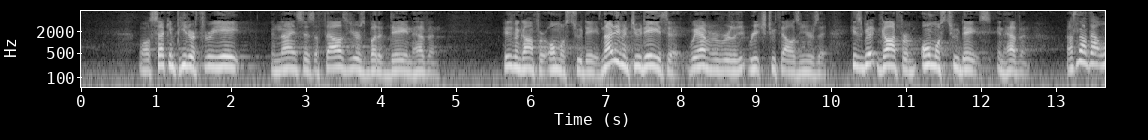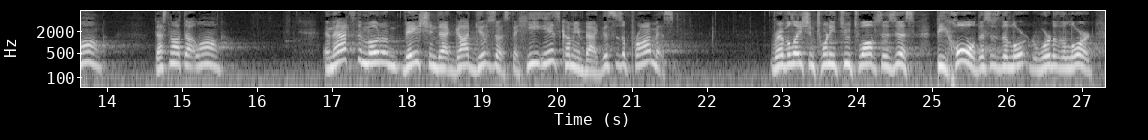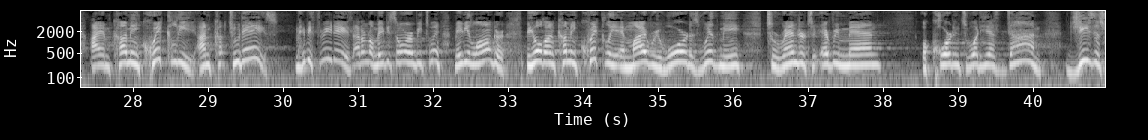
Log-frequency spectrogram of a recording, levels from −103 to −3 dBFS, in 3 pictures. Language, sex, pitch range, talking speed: English, male, 180-245 Hz, 185 wpm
